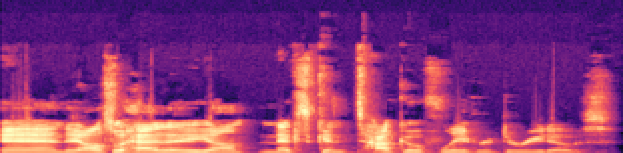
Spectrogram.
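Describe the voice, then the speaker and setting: A man's voice: medium pitch, expressive, moderate pace, fairly bright tone. A man from New Jersey hosting a podcast, chatting casually and rambling through a list of snack flavors. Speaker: podcast host. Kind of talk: casual chat.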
